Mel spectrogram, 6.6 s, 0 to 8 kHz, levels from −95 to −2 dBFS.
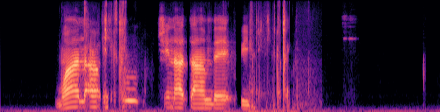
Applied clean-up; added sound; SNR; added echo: neural diffusion model UNIVERSE++.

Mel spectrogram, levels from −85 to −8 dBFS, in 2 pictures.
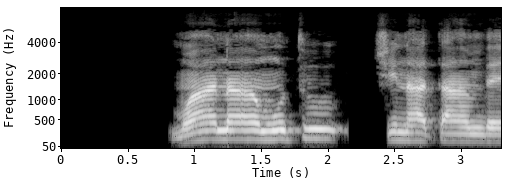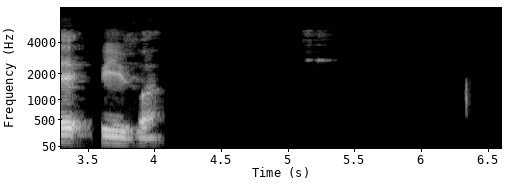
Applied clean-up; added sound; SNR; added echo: none; none; none; none.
